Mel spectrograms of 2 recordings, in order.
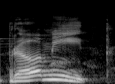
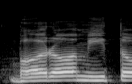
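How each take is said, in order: First: भ्रमित with भ्र joined, no vowel between; correct conjunct version. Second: भरमित with a full अ after भ, slow; wrong split version. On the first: Teacher giving the correct joined form after the wrong one. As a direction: say भ्रमित with a tight भ्र cluster. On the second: Teacher contrasting the wrong split with भ्रमित. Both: Shown as a demonstration. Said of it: "भ्र हा जोडाक्षरी शब्द आहे".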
